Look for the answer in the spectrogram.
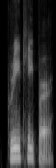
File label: "greenkeeper", American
